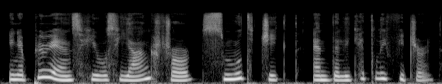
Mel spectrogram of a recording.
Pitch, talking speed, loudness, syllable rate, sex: 225 Hz, 150 wpm, -16 LUFS, 5.3 syllables/s, female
